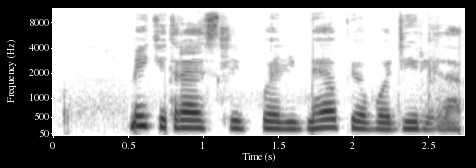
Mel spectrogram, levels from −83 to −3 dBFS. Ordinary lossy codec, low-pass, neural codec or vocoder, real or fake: none; 10.8 kHz; vocoder, 24 kHz, 100 mel bands, Vocos; fake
